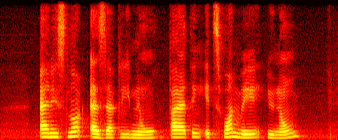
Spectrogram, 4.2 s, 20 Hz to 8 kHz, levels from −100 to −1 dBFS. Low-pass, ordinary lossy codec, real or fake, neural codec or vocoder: none; none; fake; codec, 16 kHz, 0.8 kbps, ZipCodec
